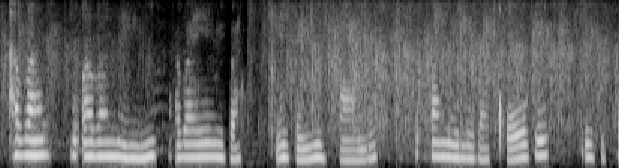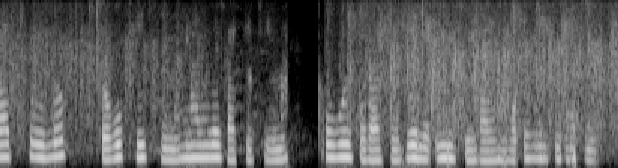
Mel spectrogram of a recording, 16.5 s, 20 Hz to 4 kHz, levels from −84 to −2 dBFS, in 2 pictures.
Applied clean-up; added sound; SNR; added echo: none; Applause; 15 dB; none.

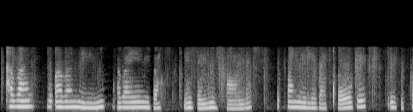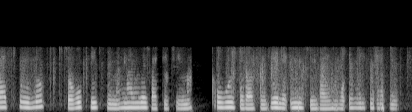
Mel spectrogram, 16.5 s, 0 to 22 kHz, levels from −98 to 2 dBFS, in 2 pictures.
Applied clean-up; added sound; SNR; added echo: neural mask model RNNoise.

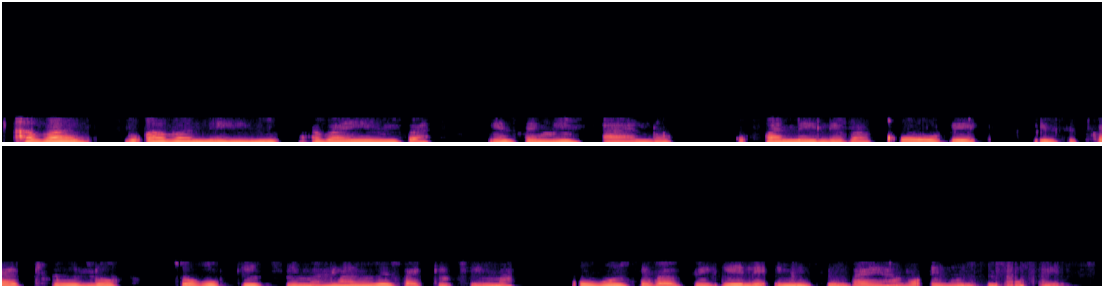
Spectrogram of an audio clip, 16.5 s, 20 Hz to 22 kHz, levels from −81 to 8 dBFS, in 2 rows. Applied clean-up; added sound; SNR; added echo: none; none; none; none.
